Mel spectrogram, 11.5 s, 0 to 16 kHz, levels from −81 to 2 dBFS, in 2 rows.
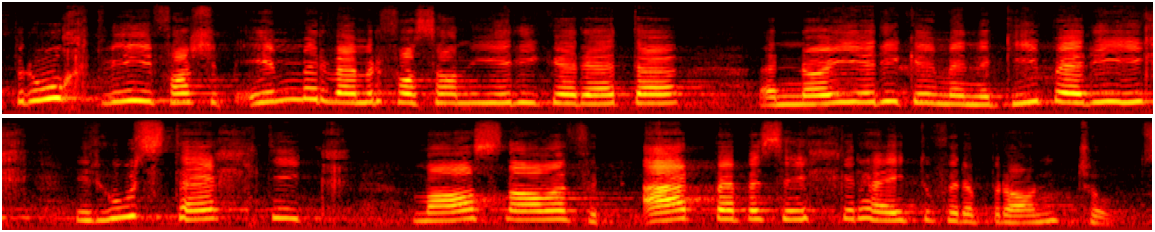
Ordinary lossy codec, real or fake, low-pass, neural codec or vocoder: none; real; 14.4 kHz; none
